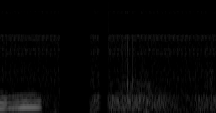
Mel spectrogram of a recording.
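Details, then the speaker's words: Asthma patient in a teaching session: predominantly expiratory, musical wheezes, with rhonchi also heard. "Fíjense aquí ya se escucha las sibilancias, los roncos y demás."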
